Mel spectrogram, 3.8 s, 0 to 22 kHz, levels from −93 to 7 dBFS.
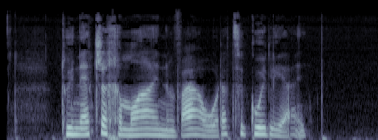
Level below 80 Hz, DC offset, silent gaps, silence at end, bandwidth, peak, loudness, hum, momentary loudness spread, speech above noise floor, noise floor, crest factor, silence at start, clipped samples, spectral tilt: -48 dBFS; under 0.1%; none; 0.55 s; 14.5 kHz; -6 dBFS; -24 LUFS; none; 9 LU; 36 dB; -60 dBFS; 18 dB; 0.15 s; under 0.1%; -5.5 dB/octave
